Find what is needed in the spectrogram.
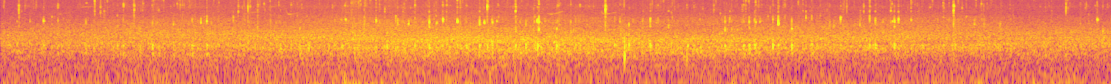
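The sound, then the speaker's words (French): Water droplets drip onto rock at a rocky barrier in a mountain cirque. Many scattered drips patter irregularly over a soft, steady trickling wash that continues throughout. “Une barrière rocheuse. Des gouttelettes d'eau.”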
